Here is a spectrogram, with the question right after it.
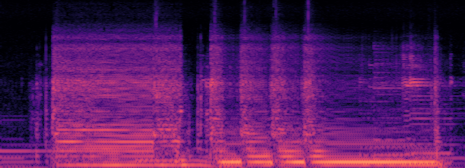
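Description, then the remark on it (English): A loud distorted electric guitar, played through a guitarist's signature distortion preset in an amp-modelling program, plays sustained chords, with several sharp strums landing in a loose rhythm and ringing out heavily between them; no one speaks. “Can I not save any of his distortion? Oh, there's one. … signature right there.”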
